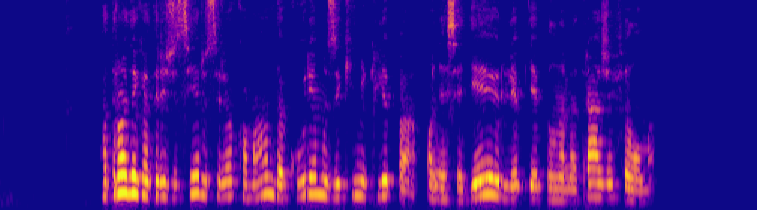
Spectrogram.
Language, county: Lithuanian, Alytus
